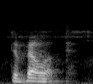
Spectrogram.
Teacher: the word developed with a T sound at the end, as quick as possible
